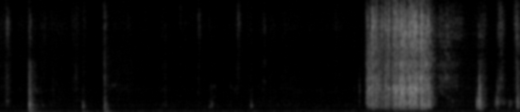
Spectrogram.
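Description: A deck of cards being shuffled at a live reading session, a quick riffle burst of dense crackling patter near the end, preceded by a few scattered taps and handling knocks over a low steady hum.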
